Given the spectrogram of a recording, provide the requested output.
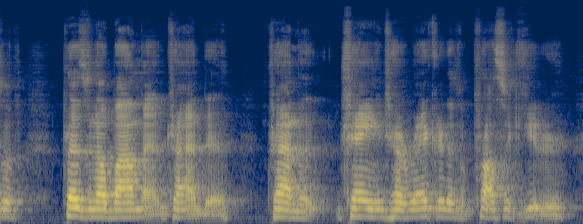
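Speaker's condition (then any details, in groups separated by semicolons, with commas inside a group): Cerebral palsy; power wheelchair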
